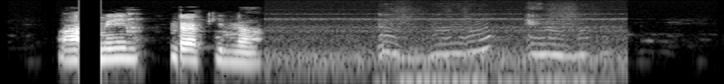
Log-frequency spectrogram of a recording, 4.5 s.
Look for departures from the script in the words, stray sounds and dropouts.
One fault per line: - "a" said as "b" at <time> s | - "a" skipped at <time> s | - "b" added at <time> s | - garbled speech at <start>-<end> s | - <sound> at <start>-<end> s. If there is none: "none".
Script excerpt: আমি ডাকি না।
- dropout at 0.5-0.6 s
- laugh at 2.3-3.9 s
